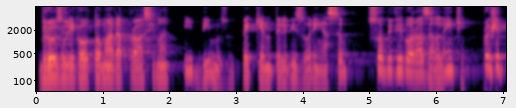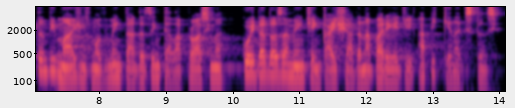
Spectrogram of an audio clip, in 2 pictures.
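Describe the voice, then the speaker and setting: A man's voice: medium pitch, animated, normal speed, few pauses. A Brazilian man narrating a radio drama in a formal, solemn, literary manner, as a scripted storyteller. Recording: long reverberant hall echo.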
